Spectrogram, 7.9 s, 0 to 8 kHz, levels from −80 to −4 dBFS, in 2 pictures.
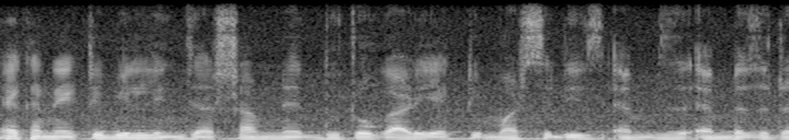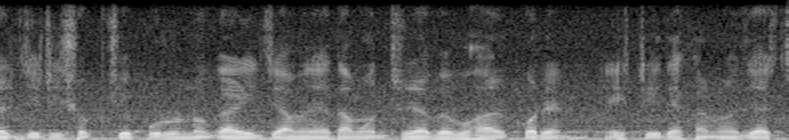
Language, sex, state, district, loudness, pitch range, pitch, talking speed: Bengali, male, Tripura, West Tripura, -17 LUFS, 95-105 Hz, 100 Hz, 190 wpm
